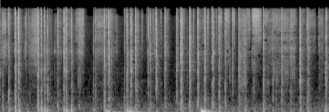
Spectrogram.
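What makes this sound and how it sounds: A flexible plastic pouch of dry rice noodles, held upright, is tapped quickly and steadily with long painted nails. Each tap gives a short, dry crinkle with a soft low thump and a bright plastic click, and the taps run together in an irregular pattern with no lingering ring.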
